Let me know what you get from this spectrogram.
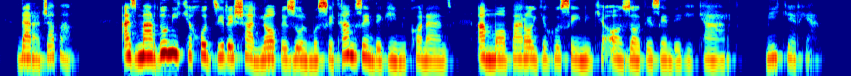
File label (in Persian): تعجب, لحن تعجبی; متن برای تمرین لحن تعجبی; در عجبم از مردمی که خود زیر شلاق ظلم و ستم زندگی می‌کنند اما برای حسینی که آزاده زندگی کرد٬می‌گریند.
